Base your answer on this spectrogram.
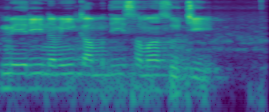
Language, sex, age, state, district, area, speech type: Punjabi, male, 18-30, Punjab, Kapurthala, rural, read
